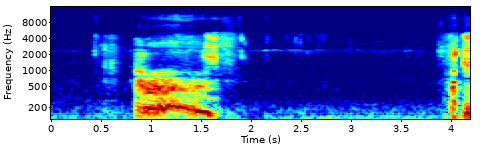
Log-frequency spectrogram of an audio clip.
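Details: Angry male Toy Poodle reacting to having his towel taken: one harsh, throaty growl lasting under a second, then near silence before a brief louder burst at the end.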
